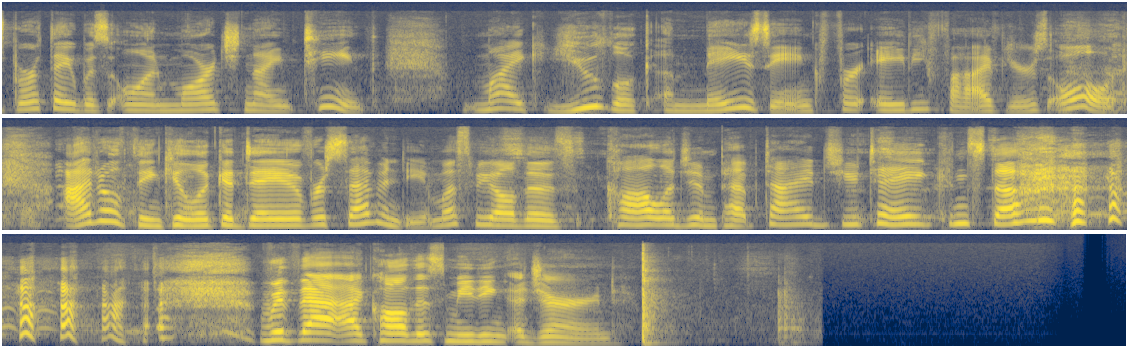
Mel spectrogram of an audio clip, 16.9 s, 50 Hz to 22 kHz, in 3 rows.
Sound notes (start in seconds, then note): 10.0 laughter; 14.4 gavel hitting dais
